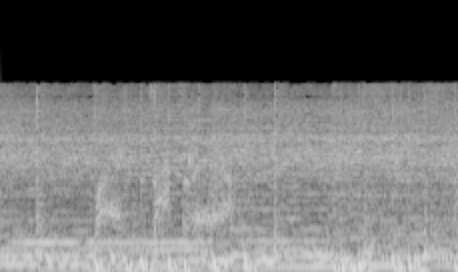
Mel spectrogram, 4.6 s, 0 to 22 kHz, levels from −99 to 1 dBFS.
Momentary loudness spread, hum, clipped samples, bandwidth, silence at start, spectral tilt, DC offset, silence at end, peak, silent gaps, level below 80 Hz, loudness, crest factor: 1 LU; none; under 0.1%; 7.4 kHz; 0 s; -4 dB/octave; under 0.1%; 0 s; -2 dBFS; none; -24 dBFS; -17 LUFS; 14 dB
